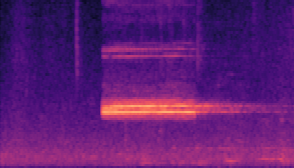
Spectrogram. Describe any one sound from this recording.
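A referee's whistle blows a long, shrill blast.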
